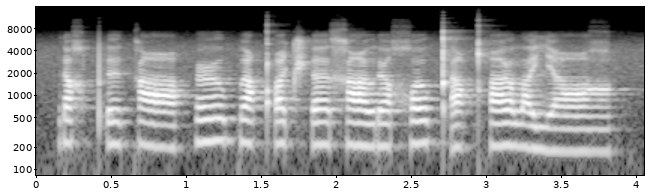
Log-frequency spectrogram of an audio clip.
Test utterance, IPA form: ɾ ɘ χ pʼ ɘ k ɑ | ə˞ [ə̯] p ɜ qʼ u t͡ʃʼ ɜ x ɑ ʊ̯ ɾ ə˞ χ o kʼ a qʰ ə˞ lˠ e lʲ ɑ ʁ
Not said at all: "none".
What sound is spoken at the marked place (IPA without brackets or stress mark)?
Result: ʊ̯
